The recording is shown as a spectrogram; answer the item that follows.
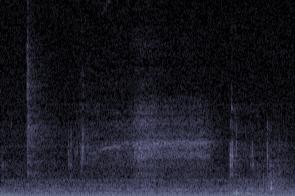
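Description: A person breathing out through the nose in one short, breathy exhale about a second in, just after a sip of whisky, over a steady low room hum. A couple of faint clicks come near the end.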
